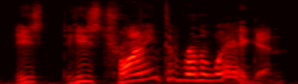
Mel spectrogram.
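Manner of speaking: high-pitched disbelief; real astonished protest; incredulous. Real, not acted. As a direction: pitch shoots up, indignant at the escape. Foe dragon flees from him again.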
